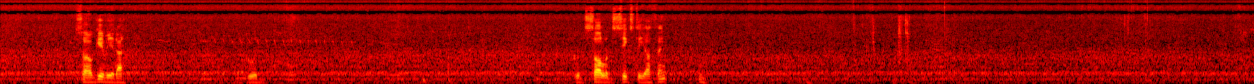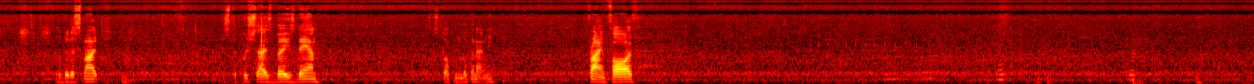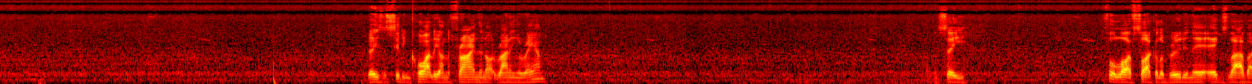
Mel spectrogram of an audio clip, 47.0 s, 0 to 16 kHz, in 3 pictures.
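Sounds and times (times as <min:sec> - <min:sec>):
honeybees buzzing: 0:00.0 - 0:47.0
faint knocks on hive frame: 0:05.2 - 0:05.8, 0:34.7 - 0:35.0.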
